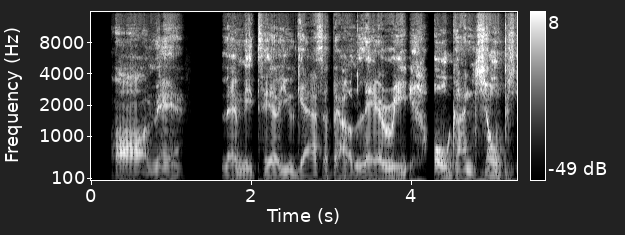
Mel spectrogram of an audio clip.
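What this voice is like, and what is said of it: Put-on accent. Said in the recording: “with the accent, too.”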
